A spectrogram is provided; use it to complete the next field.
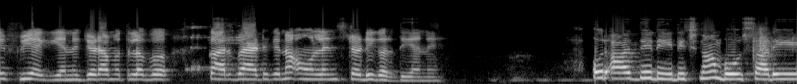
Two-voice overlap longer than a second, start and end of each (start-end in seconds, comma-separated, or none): none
